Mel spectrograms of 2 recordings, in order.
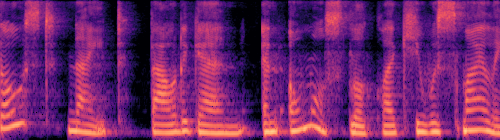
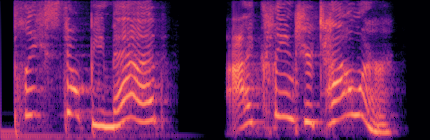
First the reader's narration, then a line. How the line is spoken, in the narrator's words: she blurted out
